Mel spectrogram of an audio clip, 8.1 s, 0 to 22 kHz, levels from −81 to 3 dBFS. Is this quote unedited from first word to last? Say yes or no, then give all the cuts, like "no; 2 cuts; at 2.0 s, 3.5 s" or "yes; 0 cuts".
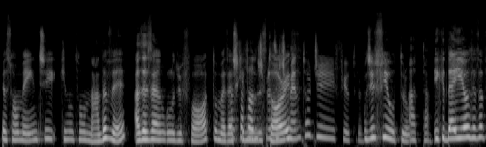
no; 1 cut; at 2.2 s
